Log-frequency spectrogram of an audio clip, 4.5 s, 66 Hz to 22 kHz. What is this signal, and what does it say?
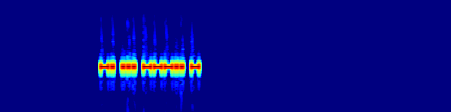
Morse code, heard as a keyed tone, about 45 wpm, 700 Hz. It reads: NS8T
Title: USA Call Signs - 4 Characters - Repeated 2x - 45wpm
